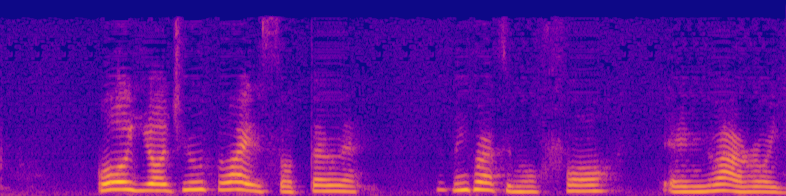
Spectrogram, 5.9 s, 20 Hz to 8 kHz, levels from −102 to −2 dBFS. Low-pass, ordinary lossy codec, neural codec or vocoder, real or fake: none; none; codec, 16 kHz, 1.1 kbps, Voila-Tokenizer; fake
